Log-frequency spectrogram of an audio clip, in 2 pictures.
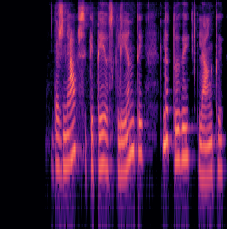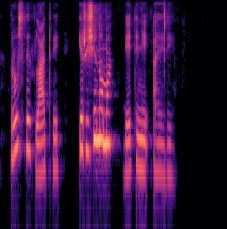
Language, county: Lithuanian, Vilnius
